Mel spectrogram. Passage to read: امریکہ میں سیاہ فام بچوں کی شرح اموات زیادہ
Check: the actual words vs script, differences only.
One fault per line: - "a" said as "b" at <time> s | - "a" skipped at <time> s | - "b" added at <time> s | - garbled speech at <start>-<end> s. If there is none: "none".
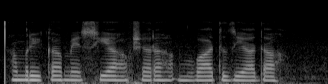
- "فام بچوں کی" skipped at 1.3 s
